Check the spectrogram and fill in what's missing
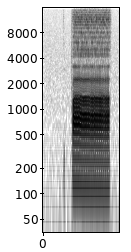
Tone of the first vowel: high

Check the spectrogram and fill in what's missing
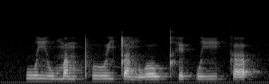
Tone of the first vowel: low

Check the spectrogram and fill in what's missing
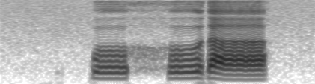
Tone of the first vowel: high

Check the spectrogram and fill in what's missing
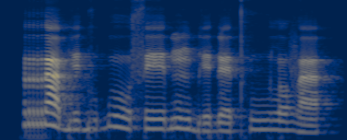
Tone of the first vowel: falling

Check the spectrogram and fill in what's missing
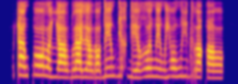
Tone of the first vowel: high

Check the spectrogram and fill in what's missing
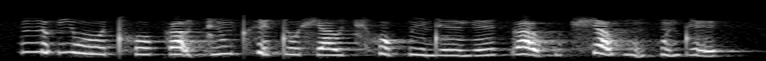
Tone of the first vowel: high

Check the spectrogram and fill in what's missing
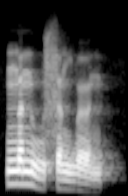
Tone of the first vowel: high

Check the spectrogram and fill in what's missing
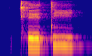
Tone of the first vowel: low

